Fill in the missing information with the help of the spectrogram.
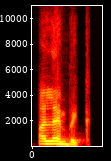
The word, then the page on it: alembic: Indian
